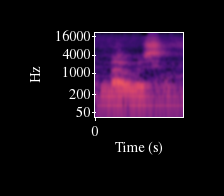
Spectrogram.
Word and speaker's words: Bowes: Yeah, Bowes.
